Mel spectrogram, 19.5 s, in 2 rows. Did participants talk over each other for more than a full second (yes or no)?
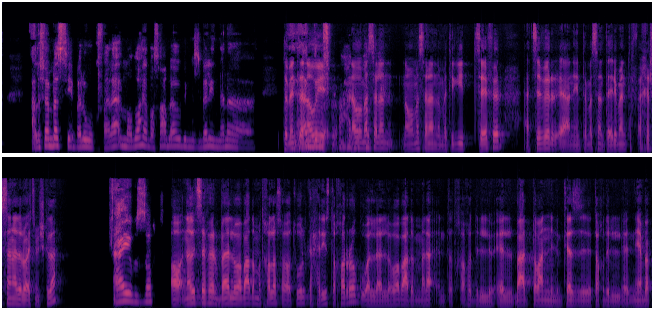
yes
